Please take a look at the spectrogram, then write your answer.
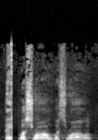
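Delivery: put-on high, soft voice for a small child; soothing parent. Dad kneeling to his crying daughter, soothing. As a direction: gently coax an upset little one.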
